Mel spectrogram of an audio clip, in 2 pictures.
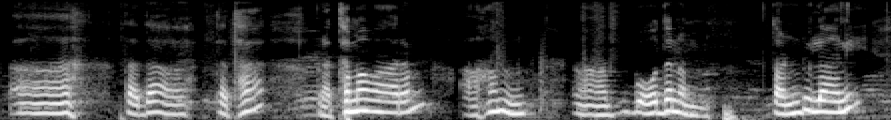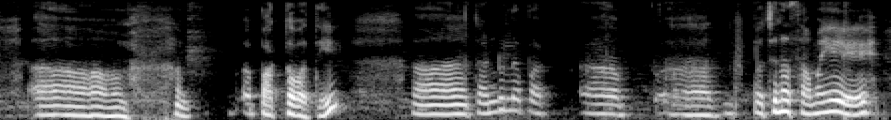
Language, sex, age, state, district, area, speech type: Sanskrit, female, 30-45, Andhra Pradesh, Krishna, urban, spontaneous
